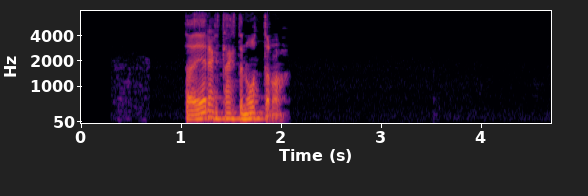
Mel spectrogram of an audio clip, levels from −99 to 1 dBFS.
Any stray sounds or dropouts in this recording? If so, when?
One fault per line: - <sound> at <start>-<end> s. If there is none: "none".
none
